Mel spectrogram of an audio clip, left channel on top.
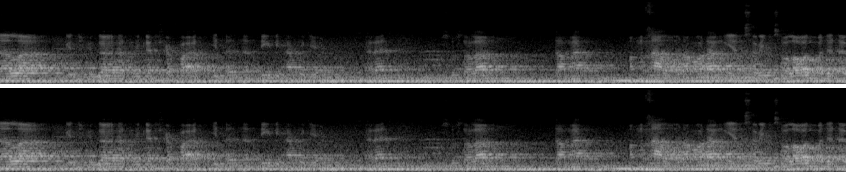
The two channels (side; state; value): both; identical; correlation 1.00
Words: begitu juga akan memberikan syafaat kita nanti di hari kiamat. Karena Rasulullah sangat mengenal orang-orang yang sering sholawat pada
